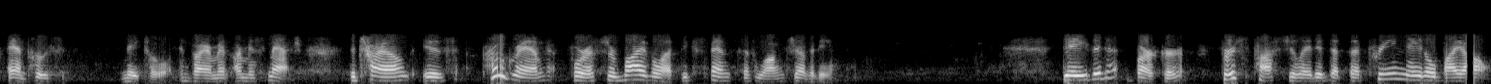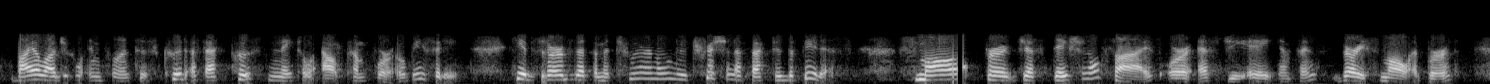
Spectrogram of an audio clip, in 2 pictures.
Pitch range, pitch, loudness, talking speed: 170-260 Hz, 200 Hz, -18 LUFS, 105 wpm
